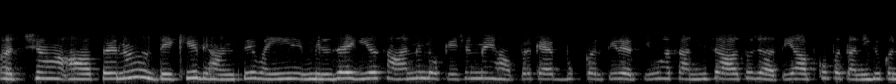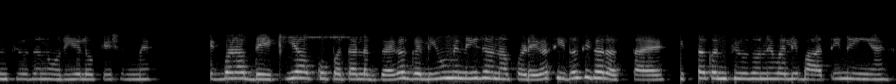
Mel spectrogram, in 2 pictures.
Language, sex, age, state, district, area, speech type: Hindi, female, 45-60, Rajasthan, Jaipur, urban, conversation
